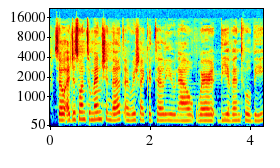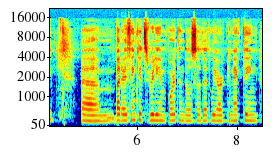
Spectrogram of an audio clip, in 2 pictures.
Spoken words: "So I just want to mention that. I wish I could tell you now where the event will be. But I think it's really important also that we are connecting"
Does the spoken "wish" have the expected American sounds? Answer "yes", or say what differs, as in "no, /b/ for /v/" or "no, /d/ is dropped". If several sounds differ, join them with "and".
yes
